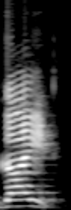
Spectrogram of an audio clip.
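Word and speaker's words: guide: Question number 18 है विच letter is silent in the word गाइड, UID या फिर जी। दोस्तों राइट आंसर है ऑप्शन ए यू, गाइड।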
